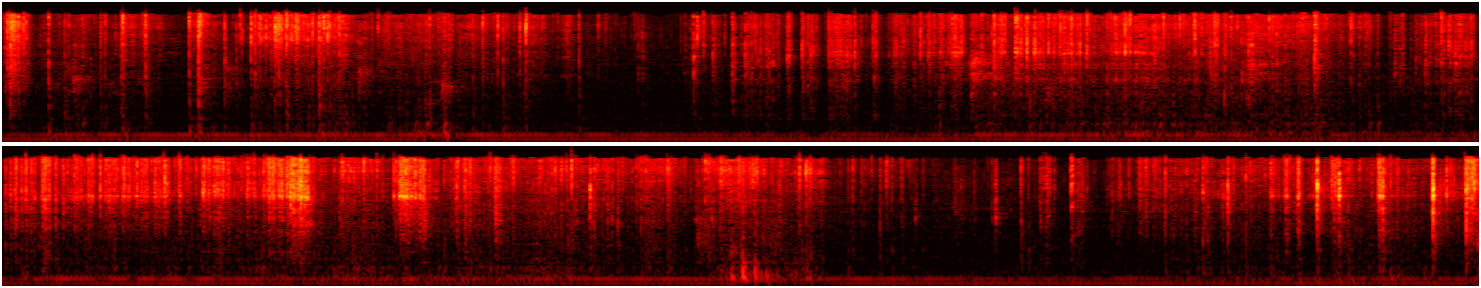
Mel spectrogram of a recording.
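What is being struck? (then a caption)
Bar of soap. A metal utility-knife blade cuts and scrapes a green solid bar of soap held in a hand with blue-painted nails, shaving off small soap cubes. Soft, crisp crackling and scraping carry bright, high hiss over a steady low hum, with a few sharper snaps standing out.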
